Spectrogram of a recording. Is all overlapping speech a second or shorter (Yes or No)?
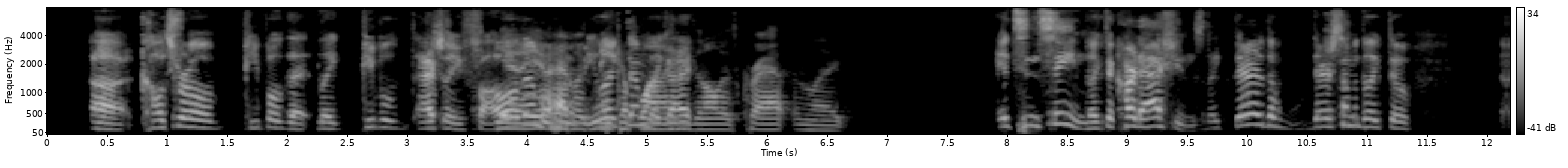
No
